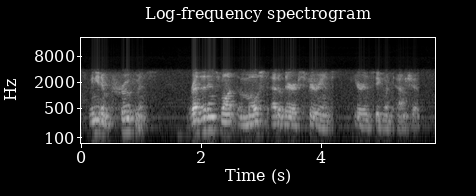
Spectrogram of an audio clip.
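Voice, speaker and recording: A man at medium pitch and a fairly quick pace, with audible room echo. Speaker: township chief administrator. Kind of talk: budget presentation at council meeting. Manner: hesitant with many fillers.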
